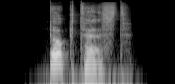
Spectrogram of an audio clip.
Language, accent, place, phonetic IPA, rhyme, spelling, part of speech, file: German, Germany, Berlin, [ˈdʊktəst], -ʊktəst, ducktest, verb, De-ducktest.ogg
- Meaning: inflection of ducken: 1. second-person singular preterite 2. second-person singular subjunctive II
